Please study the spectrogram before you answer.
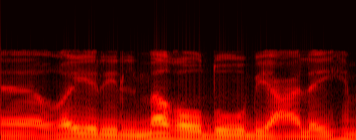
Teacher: هذه الغين لا ينبغي أن تتقلقل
